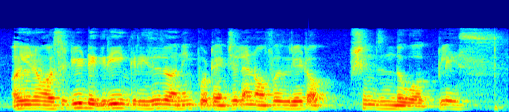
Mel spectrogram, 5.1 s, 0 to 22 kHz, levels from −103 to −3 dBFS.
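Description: No technical faults are present in the signal at any point.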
